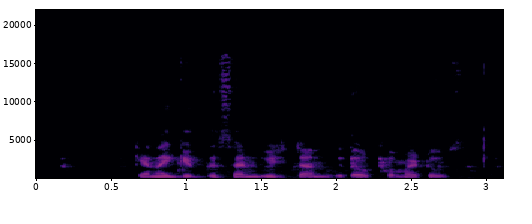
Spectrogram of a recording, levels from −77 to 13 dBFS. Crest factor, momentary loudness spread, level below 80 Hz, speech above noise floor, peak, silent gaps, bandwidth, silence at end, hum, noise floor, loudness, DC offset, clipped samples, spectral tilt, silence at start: 22 dB; 10 LU; -80 dBFS; 23 dB; -22 dBFS; none; 16.5 kHz; 0.2 s; none; -65 dBFS; -41 LUFS; under 0.1%; under 0.1%; -5 dB/octave; 0.15 s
